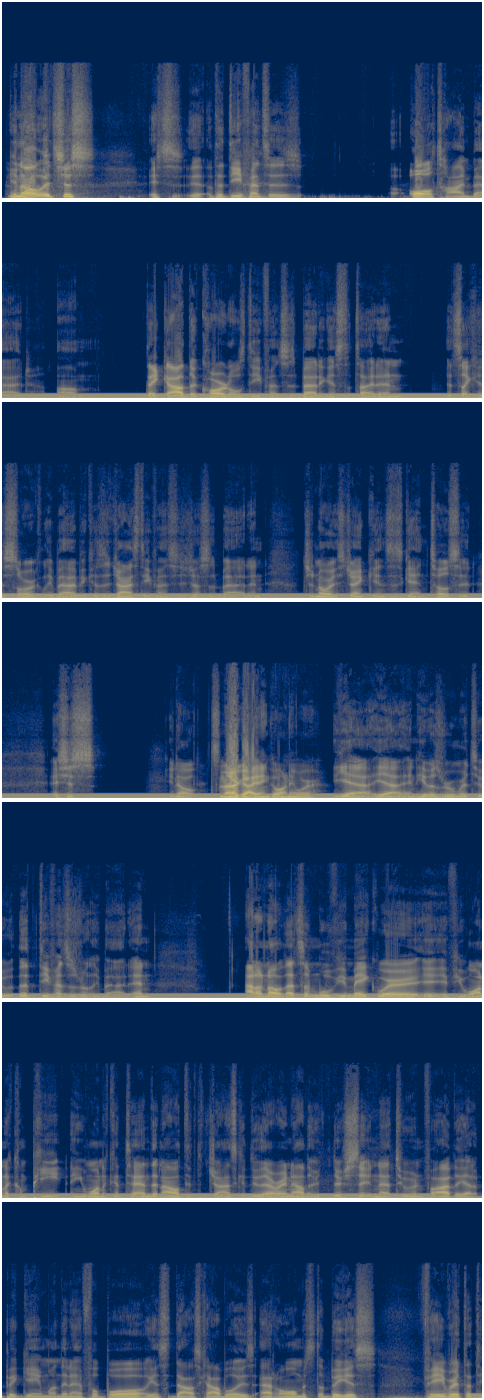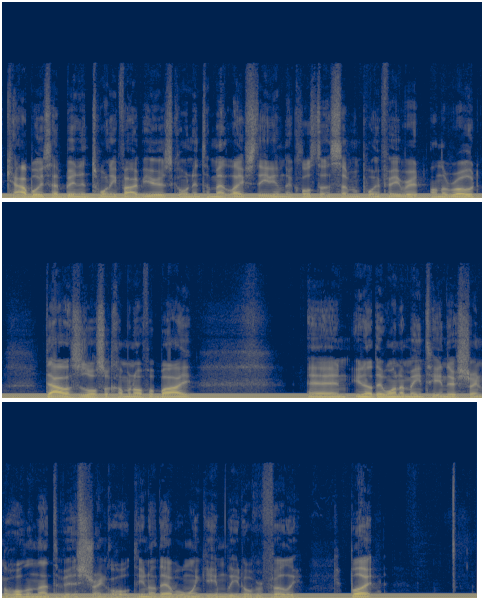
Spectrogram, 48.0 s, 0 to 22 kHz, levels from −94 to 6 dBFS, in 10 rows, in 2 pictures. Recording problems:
electrical hum; loud; from 4.5 to 28 s and from 33 s on; 50 Hz, 9 dB below the speech

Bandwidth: 15 kHz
